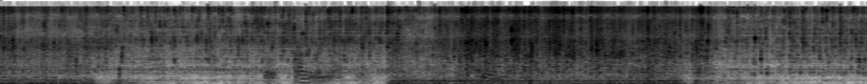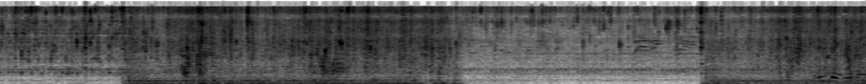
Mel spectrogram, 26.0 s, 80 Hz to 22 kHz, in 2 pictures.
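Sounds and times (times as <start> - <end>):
motor hum: 0.0 - 1.5, 5.8 - 10.6, 14.8 - 20.0, 23.5 - 26.0
water running into a tub: 0.0 - 26.0.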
